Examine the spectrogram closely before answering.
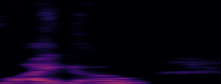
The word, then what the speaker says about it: LIGO: that help scientists at ligo that's pronounced ligo their search for gravity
